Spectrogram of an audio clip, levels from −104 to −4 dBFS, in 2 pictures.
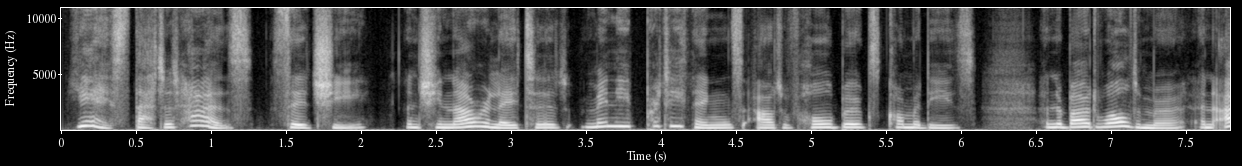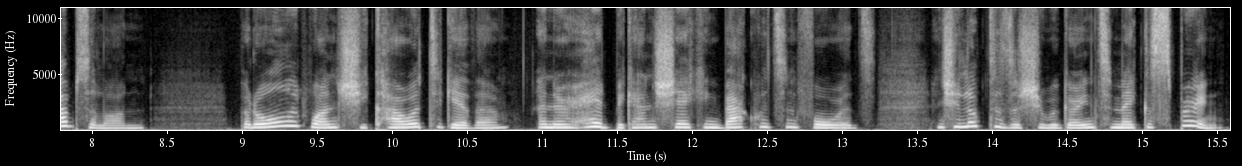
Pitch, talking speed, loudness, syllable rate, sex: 280 Hz, 185 wpm, -17 LUFS, 5.3 syllables/s, female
